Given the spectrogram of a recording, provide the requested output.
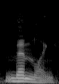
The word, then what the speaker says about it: Memling: Memling.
